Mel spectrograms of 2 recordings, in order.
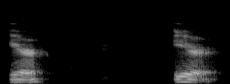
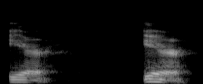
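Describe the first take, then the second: No difference in how they are said.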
